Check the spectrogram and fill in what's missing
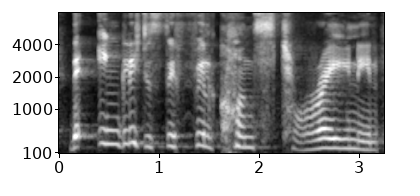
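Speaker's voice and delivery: ordinary delivery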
